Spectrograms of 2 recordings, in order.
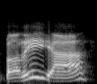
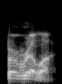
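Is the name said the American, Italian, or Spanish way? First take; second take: Spanish; American. First: The name is said with a Spanish pronunciation. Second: The name is said with an American pronunciation. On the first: "that's actually the Spanish pronunciation" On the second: "in the U S A, growing up, it's in my town, I'm known as"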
